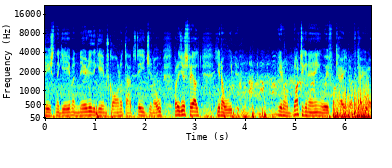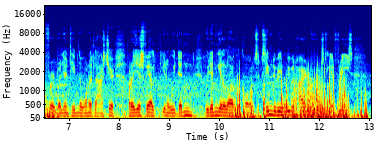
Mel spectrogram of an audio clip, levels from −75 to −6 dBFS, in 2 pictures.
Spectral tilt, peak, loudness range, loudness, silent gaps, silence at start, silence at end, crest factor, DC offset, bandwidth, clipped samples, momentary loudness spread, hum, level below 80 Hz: -8 dB/octave; -2 dBFS; 4 LU; -14 LUFS; none; 0 s; 0 s; 10 dB; under 0.1%; 10.5 kHz; under 0.1%; 8 LU; none; -20 dBFS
